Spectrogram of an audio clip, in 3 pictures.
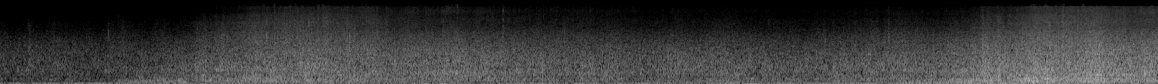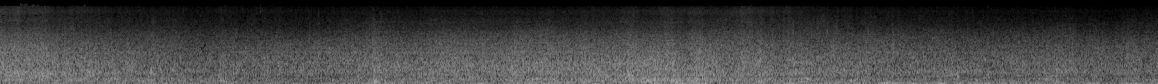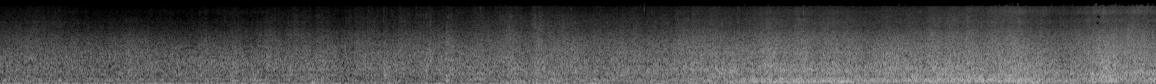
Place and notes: Wave Sound
Captation : ZOOM H6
